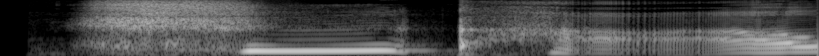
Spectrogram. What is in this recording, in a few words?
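"si kao" (think), Chinese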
